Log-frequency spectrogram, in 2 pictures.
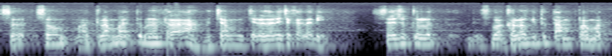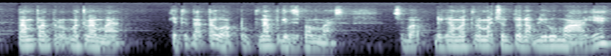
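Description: A man talks at a fairly quick pace with vocal fry. His loudness stays very even, with ordinary pitch variation. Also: medium pitch for a man. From Malaysia, Johor. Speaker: gold dealer and business owner. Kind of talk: casual chat.

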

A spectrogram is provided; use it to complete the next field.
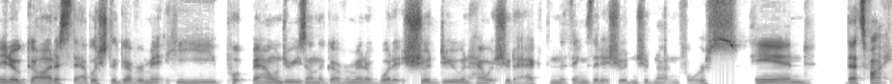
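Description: With hardly any pauses, a man keeps talking. His intonation is monotone and flat. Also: medium pitch for a man, fairly quick pace. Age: 30s. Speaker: podcast host and military veteran. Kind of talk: casual chat. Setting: video call.

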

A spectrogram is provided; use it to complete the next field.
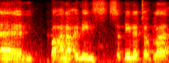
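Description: With a northern English accent, a man speaks in a monotone, flat intonation. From Chester, northern England. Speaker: bass trombonist in a brass band. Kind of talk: casual interview chat.

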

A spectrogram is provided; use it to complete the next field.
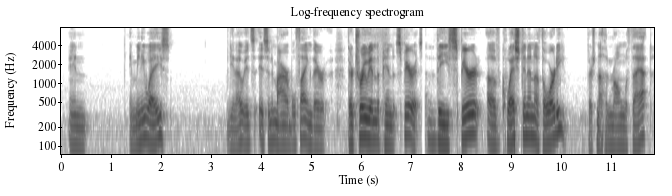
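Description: A man with a strong Appalachian accent speaks at a moderate pace and a medium pitch, with ordinary pitch variation and long, frequent pauses. His loudness swings widely, and the recording is very clean with a silent background. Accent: strong Southern Appalachian. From western North Carolina mountains. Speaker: author. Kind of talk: casual interview. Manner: hesitant, folksy, many fillers.

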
